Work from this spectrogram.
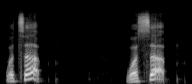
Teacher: In rapid speech, the T in what's often gets dropped and it links to up. It can sound like what's up.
